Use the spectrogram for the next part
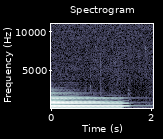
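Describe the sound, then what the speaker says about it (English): A single guitar note, the A on the fifth fret of the low E string, rings steadily, then is cut off abruptly about halfway through, leaving quiet. "the 5th fret of the E string sounds this A"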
